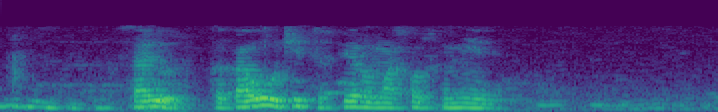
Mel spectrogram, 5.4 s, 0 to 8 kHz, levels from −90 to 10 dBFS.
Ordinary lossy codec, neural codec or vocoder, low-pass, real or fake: AAC, 16 kbps; none; 7.2 kHz; real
